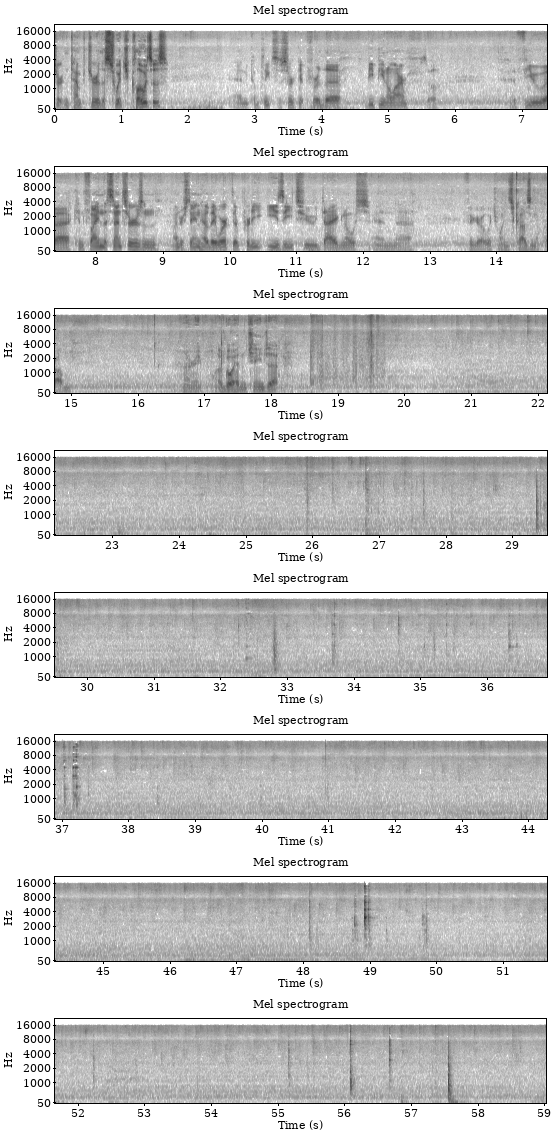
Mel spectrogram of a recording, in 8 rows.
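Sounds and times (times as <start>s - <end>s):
running water hissing: 0.0s - 59.0s.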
